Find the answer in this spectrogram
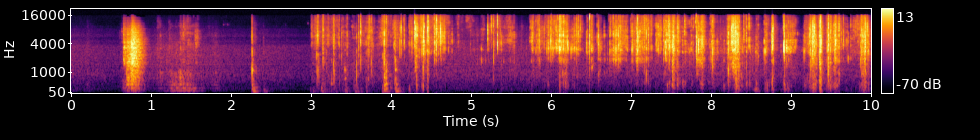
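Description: A trading-card pack's wrapper being torn open and crinkled by hand. A brief loud rustle comes just under a second in, then from about three seconds on a continuous crackling, tearing rustle runs to the end.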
